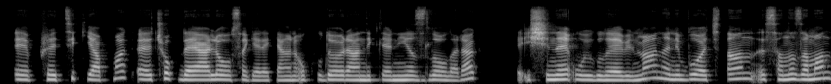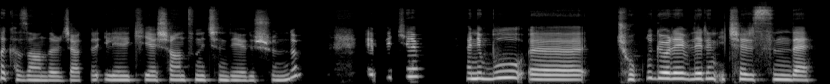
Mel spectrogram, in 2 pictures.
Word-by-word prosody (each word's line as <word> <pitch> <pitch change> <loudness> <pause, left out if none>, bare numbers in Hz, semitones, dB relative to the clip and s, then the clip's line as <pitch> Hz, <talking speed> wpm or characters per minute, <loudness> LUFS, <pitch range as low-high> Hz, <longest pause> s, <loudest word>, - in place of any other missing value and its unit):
eee, 215 -2 -1
pratik 235 +3 -4
yapmak, 225 +8 -2
eee, 225 -1 +2
çok 255 +3 -3
değerli 210 0 +5
olsa 215 -1 -2
gerek, 195 -1 -4
yani, 195 0 -2
okulda 210 +1 -6
öğrendiklerini 205 -1 0
yazılı 205 +1 -3
olarak, 205 +7 -2 0.4
eee, - - -9
işine 225 +1 +6
uygulayabilmen, 205 +5 0
hani, 225 -4 -1
bu 235 0 0
açıdan 240 +3 -3
sana 225 +1 0
zaman 245 +5 +1
da 285 - -2
kazandıracaktır, 195 -1 -4
ileriki 205 0 -2
yaşantın 205 0 0
için 205 -1 -2
diye 195 -1 -3
düşündüm. 200 - 0 0.7
Eee, 465 - -2
peki, 365 +3 -1 0.4
hani, 265 0 +5
eee, 250 -1 0
bu 310 +2 +1 0.9
çoklu 230 +6 -3
görevlerin 265 -1 +5
içerisinde, 225 -3 +1
215 Hz, 130 wpm, -20 LUFS, 205-245 Hz, 0.9 s, işine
